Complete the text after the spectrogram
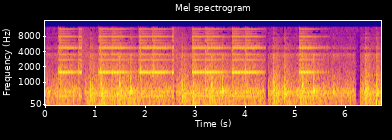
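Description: Electronic game beeps sound in quick bursts.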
